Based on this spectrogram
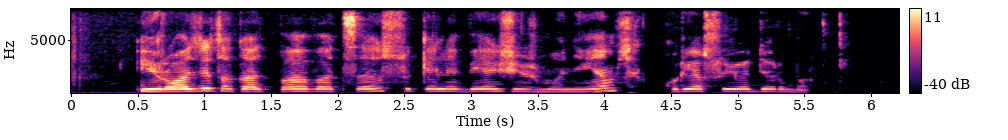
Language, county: Lithuanian, Vilnius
